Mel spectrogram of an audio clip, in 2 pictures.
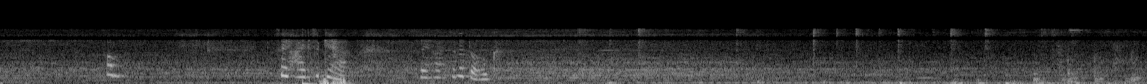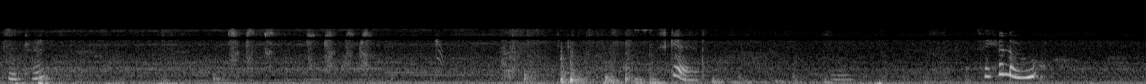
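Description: A dog whines softly nearby.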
